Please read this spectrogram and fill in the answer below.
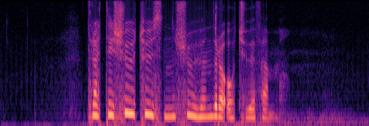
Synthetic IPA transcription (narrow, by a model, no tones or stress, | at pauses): t̪ʰɾɛt̪ɪʃʉːt̪ʰʉːsn̩ʃʉːhʉnd̪ɾəʔoːc͡çʉːəfɛm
